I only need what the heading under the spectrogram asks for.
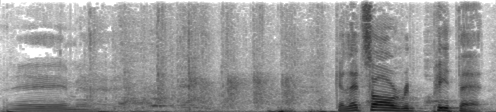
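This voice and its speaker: A man with a Texas drawl talks to a church crowd about his mission work. He speaks very slowly, restarting his sentences often. The tone stays folksy and plain. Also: mid-range voice, darkish tone, slight background noise. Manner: slow, folksy, halting with many restarts.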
